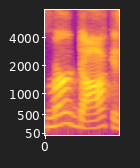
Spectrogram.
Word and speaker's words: Murdaugh: It's Murdoch is how you pronounce it, but it's Murdaugh.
